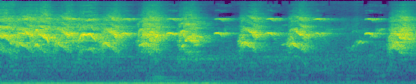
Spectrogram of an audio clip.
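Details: Harsh, grating parrot squawks in a garden, about four burst-like calls a second in an uneven rhythm, with a low hum early on.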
